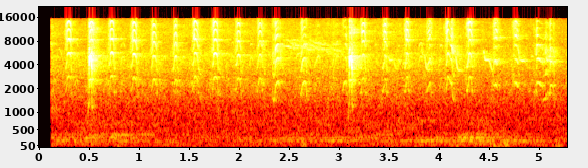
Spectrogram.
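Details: Woodpecker young being fed by a male and a female parent, giving harsh, high, buzzy begging notes in quick irregular bursts, several per second, with a couple of louder sharp peaks.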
